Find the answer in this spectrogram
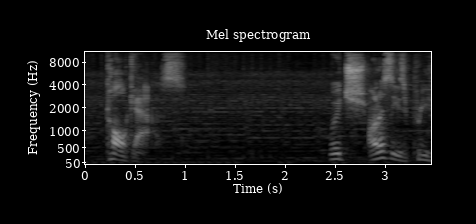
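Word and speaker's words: Kalkas: of of that uh pronounce my last name right it's spelled k a l k a s um I'm going to say kcast which honestly is a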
